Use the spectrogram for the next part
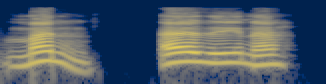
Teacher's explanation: নুন সাকিনকে বিনা গুণায় স্পষ্ট করে পড়তে হবে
